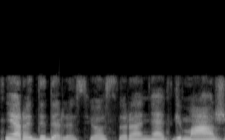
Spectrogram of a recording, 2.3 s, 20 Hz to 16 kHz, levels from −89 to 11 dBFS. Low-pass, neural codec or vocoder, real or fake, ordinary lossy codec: 7.2 kHz; none; real; AAC, 48 kbps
